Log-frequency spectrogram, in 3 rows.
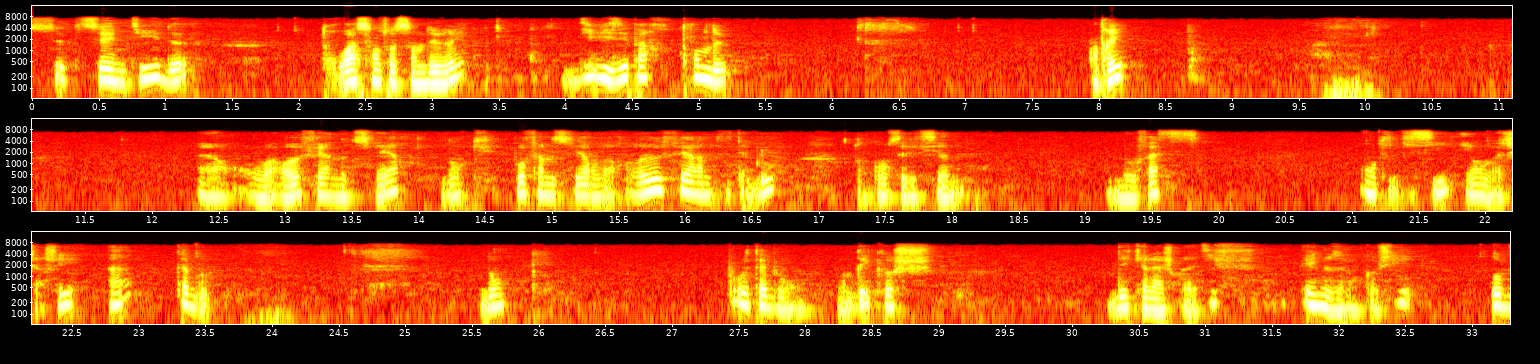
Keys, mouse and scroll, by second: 1.8-3.7 drag, 10.4-12.1 middle drag, 17.2-19.0 right drag, 21.0-23.8 drag, 24.4-25.6 scroll down 1, 25.6-27.6 middle drag, 31.0-33.2 drag.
